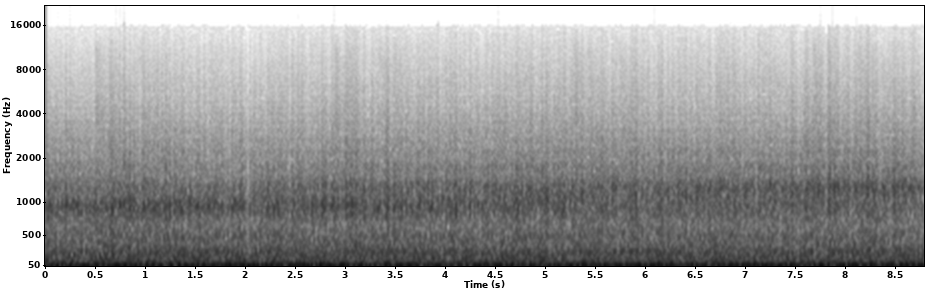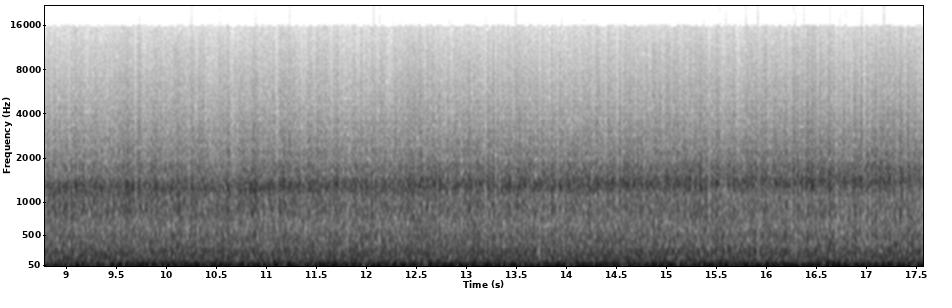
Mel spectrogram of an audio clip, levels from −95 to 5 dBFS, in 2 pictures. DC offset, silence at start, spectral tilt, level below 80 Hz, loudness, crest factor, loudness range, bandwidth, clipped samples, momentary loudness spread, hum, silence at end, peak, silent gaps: under 0.1%; 0 s; -8 dB/octave; -8 dBFS; -14 LUFS; 8 dB; 1 LU; 4.7 kHz; 0.8%; 2 LU; none; 0 s; 0 dBFS; none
